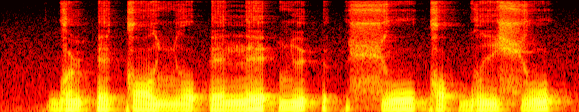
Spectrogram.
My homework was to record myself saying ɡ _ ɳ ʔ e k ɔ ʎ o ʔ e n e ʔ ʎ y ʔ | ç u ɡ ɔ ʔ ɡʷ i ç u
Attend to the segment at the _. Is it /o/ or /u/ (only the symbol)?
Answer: o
